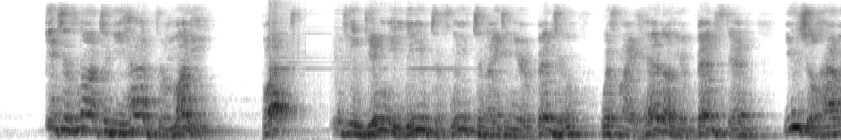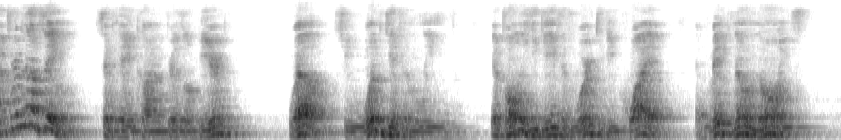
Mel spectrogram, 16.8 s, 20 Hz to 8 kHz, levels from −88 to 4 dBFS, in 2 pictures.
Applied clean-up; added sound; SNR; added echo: neural separator model SepFormer DNS4.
